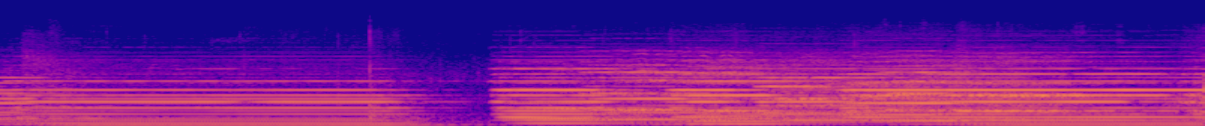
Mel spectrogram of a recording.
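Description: Organ playing a hymn in held chords. It stops briefly about three seconds in, then comes back in louder.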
